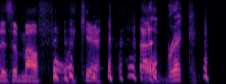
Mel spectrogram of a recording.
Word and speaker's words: Ulbrich: Ulbrich? Ulbrich.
